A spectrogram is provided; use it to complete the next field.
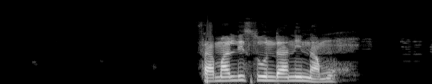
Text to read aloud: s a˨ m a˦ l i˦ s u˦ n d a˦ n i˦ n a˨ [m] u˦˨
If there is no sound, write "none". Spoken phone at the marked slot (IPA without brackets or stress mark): m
